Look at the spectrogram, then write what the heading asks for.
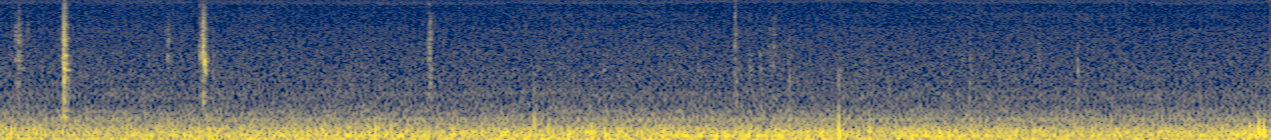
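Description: Steady low hum of a car idling, heard from inside the cabin, with a few light clicks in the first second or so.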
